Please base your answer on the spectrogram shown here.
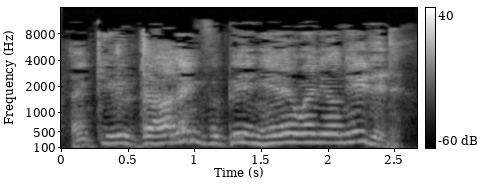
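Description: A man's voice: high voice, animated, unhurried, darkish tone, slight background noise. An actor playing a blunt, weary older English husband and father in a radio drama, with a wry, old-fashioned turn of phrase. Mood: weary, fond. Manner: wry, swearing, old-fashioned upper-middle-class turns of phrase.

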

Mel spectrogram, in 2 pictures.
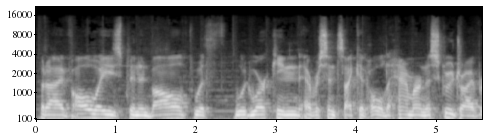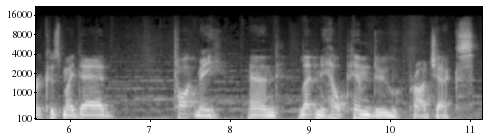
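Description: An older man, a retired engineer, reflecting slowly on his woodworking in a documentary interview, with many pauses and restarts. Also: medium pitch, fairly even intonation, soft background music. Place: woodworking shop in a farm building.

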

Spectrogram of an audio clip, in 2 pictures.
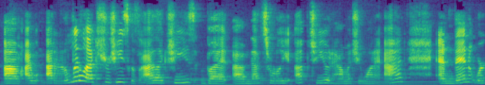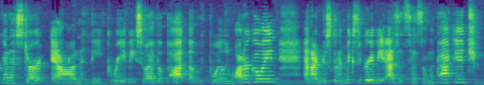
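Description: A young woman chatting casually through a home cooking video, upbeat and full of fillers, recorded at home with soft music behind. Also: fairly high pitch, moderate pace, highs cut off. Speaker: cooking vlogger. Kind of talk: casual cook-along narration. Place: living room at home, indoors.

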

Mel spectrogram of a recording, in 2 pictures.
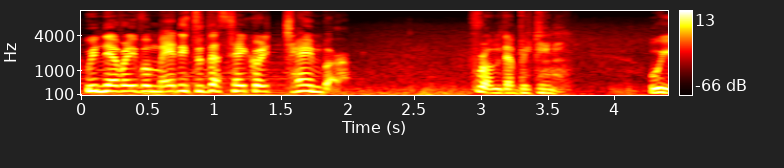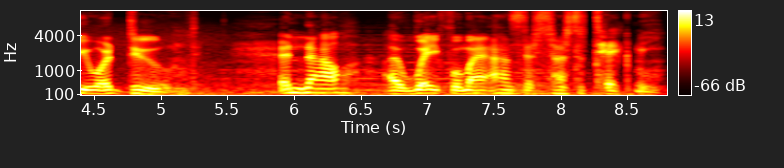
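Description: An actor playing a terrified, doomed Japanese soldier in a video game, speaking in an anguished, halting way. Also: male voice, a little high, expressive, fairly bright tone, soft background music. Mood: despairing, pleading. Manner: halting, haunted, anguished delivery. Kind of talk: dramatic video game diary narration.

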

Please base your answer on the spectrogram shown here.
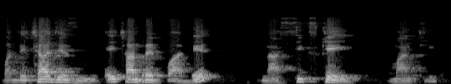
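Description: Deep-voiced Kenyan man hosting in a gym. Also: slow. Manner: relaxed, frequent "yeah" affirmations, mixes Swahili slang. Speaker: host. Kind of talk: casual interview. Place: indoor gym. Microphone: lapel. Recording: echoey gym room.

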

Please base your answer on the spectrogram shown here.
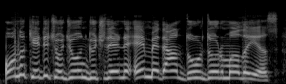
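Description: Cartoon dub: woman playing a high-voiced earnest boy hero. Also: fast, dry recording, lightly acted. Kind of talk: cartoon dubbing.

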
